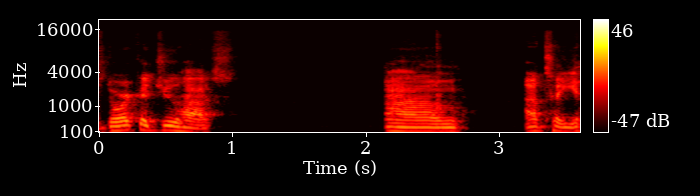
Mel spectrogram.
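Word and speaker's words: Juhász: It's Dorka Juhas. I'll tell you how to spell it though. But yeah, I remember watching her in the Pac-12. But it's Juhas, Juhaszz.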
